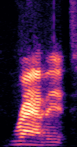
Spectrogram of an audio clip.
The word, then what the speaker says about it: rarebit: So I guess you would pronounce it as rabbit, but it's spelled different.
